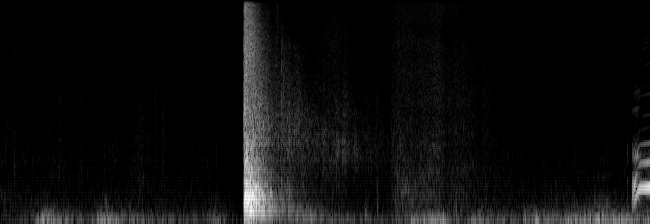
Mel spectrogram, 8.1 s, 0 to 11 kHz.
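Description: A single suppressed 45-70 lever-action rifle shot cracks loudly at an outdoor range, fired toward a target at 100 yards, then fades into a brief tail and quiet ambient noise.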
